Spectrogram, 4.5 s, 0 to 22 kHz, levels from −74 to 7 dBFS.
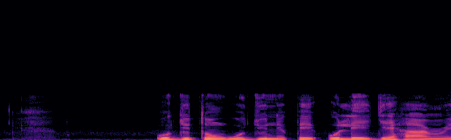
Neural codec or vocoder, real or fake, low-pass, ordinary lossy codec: none; real; 7.2 kHz; none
